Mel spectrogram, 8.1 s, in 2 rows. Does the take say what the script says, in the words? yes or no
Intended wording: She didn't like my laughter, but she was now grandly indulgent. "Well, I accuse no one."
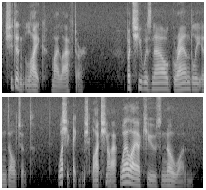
no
